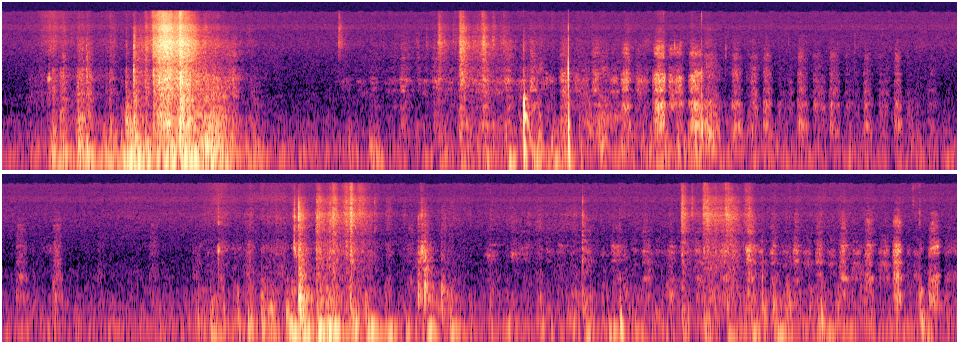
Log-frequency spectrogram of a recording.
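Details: Indoors on the couch, a Border Collie wanting to play ball pants rapidly and steadily, about four breaths a second, with louder breathy surges near two and thirteen seconds in a quiet small room.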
